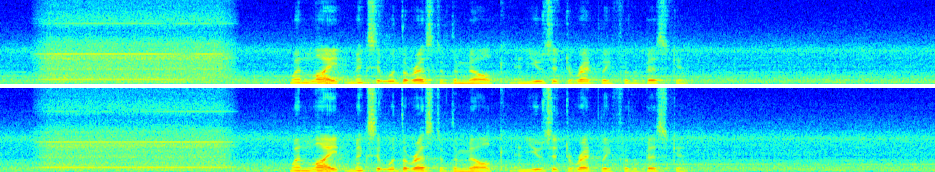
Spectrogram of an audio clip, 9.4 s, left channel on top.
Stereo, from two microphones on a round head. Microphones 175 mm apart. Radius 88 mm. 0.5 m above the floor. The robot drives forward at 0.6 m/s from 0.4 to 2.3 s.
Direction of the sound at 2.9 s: 20° right (ahead or behind).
